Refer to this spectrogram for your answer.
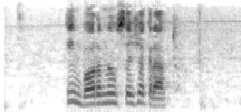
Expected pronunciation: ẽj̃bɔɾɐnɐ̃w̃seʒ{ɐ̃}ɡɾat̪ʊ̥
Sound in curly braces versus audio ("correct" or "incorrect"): incorrect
